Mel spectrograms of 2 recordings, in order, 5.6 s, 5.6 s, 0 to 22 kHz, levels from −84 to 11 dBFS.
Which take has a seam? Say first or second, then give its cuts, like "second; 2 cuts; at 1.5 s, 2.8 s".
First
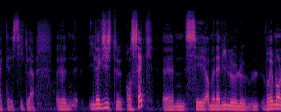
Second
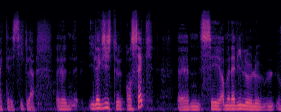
first; 1 cut; at 3.2 s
